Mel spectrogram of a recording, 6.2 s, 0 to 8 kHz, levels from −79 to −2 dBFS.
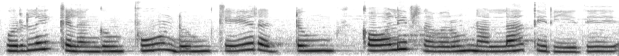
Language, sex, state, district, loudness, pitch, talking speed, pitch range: Tamil, female, Tamil Nadu, Kanyakumari, -14 LUFS, 275 Hz, 60 wpm, 260-290 Hz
